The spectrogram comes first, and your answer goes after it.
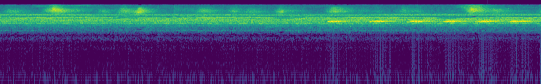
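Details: Cricket chirping: a steady high hiss of insects with a pulsed high chirp that starts partway through, repeating about every half second with even spacing.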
